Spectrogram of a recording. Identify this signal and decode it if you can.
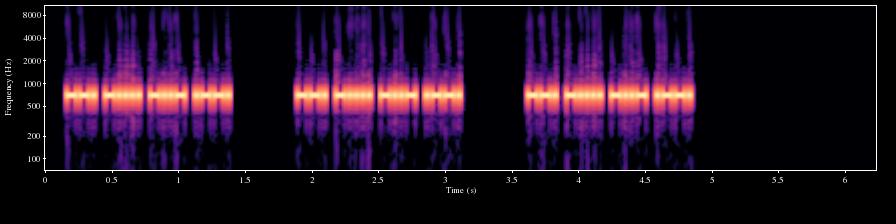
Morse code, heard as a keyed tone, about 47 wpm, 700 Hz. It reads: G6XP G6XP G6XP
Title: DXCC-100 Call Signs - 4 Characters - Repeated 3x - 50wpm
